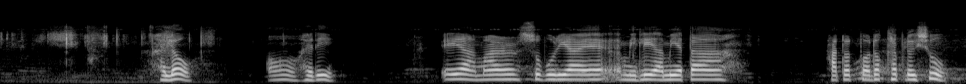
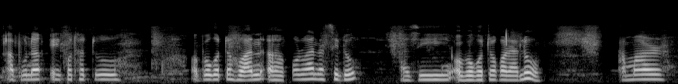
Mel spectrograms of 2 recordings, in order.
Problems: none marked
